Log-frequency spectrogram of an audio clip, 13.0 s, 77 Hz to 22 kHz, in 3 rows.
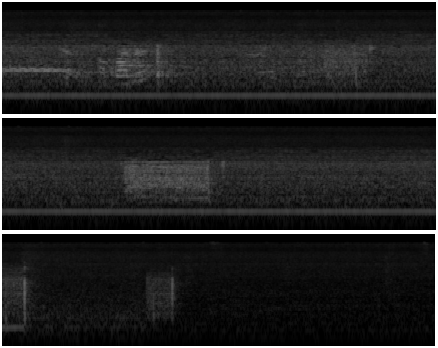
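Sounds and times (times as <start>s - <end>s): radio static hiss: 0.0s - 10.6s
steady hum: 0.0s - 12.9s
radio click: 0.6s - 9.1s, 10.2s - 10.6s.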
